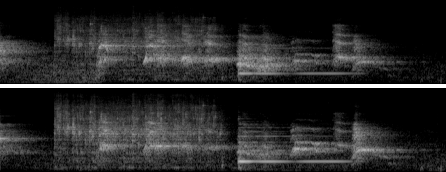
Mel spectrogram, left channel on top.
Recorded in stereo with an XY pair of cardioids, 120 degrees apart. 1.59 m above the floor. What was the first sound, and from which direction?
A running tap, 35° right.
